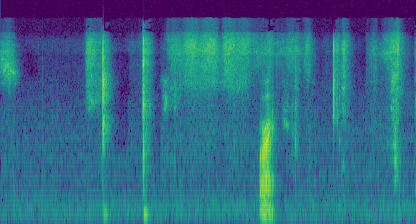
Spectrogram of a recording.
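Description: Paper and cardstock being handled and pressed into place: a few sharp paper clicks and a brief hissing rustle of card sliding.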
